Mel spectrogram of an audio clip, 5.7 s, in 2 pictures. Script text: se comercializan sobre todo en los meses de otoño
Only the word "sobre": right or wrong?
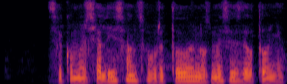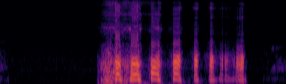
right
